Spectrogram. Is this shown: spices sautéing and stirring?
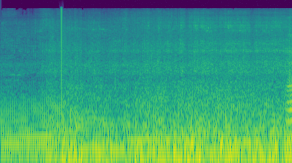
no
